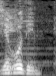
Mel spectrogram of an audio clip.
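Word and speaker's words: Yehudi: Grandes profesores la han curtido en este campo, ha dado clases magistrales con el Yehudim Menuhin, lo he dicho bien, Yehudim.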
